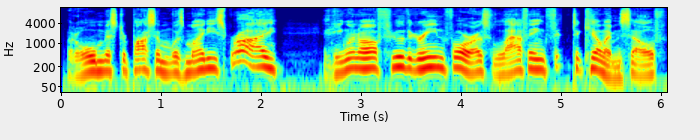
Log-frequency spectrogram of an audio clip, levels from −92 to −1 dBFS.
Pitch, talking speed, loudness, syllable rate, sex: 150 Hz, 200 wpm, -16 LUFS, 4.2 syllables/s, male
